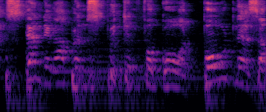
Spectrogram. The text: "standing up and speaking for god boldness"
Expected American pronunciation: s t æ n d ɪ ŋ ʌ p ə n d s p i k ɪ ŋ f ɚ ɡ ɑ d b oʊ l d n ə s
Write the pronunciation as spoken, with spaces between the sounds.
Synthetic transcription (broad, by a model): s t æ n d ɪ ŋ ʌ p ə n s p i k ɪ ŋ f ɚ ɡ ɑ d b oʊ l d n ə s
